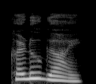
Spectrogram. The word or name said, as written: ಖಡಗಾಯಿ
